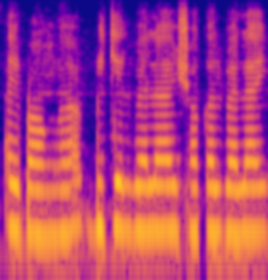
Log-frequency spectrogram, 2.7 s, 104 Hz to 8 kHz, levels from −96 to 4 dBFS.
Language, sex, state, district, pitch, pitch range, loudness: Bengali, female, West Bengal, North 24 Parganas, 220 Hz, 215-225 Hz, -16 LUFS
